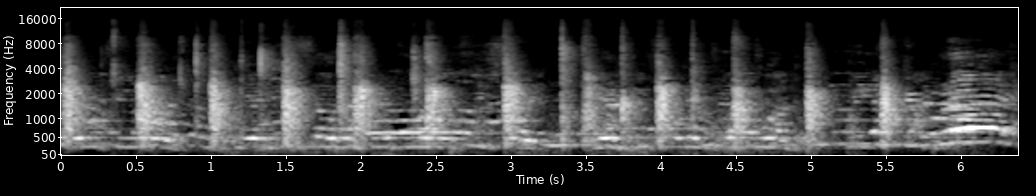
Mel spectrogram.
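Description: Hands clapping in steady time, about two claps a second, over voices singing.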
